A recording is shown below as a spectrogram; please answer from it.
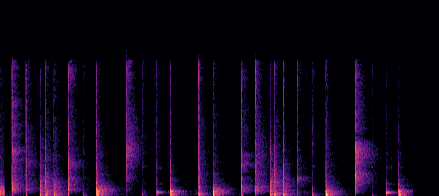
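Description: Cup-game rhythm played with a plastic cup: hand claps alternating with the cup being tapped, lifted and knocked down on a hard surface, a quick run of sharp strikes at about four a second, with no singing.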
